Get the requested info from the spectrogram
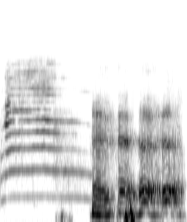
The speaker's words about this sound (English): Oh, damn. Oh, there's a cat. What are you talking about? I don't hear anything.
